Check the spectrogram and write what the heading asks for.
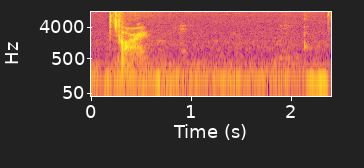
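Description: A woman softly says one word, then near silence: room tone.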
